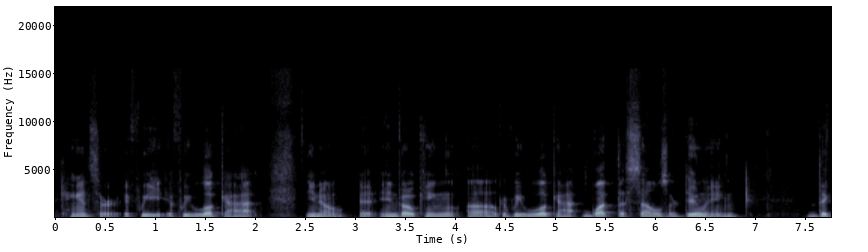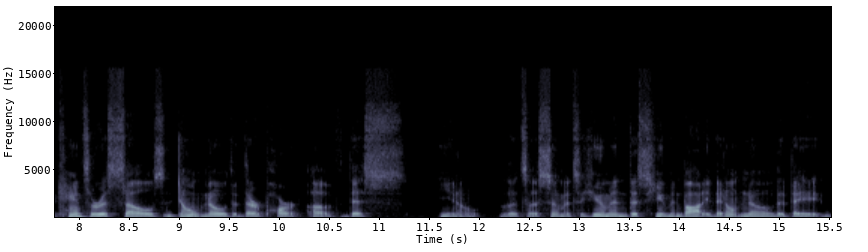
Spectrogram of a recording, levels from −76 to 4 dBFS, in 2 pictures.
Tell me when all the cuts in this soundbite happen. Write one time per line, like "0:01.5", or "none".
0:04.4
